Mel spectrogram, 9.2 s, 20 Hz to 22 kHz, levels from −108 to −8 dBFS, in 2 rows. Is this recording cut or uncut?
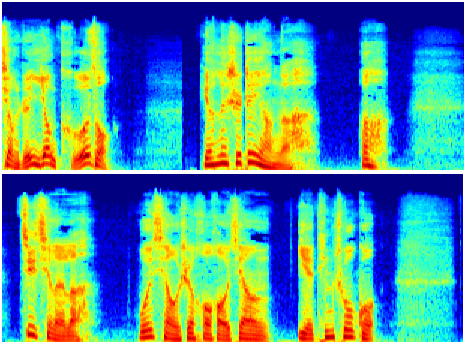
uncut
